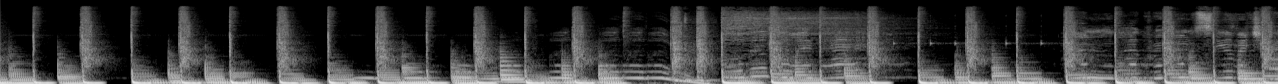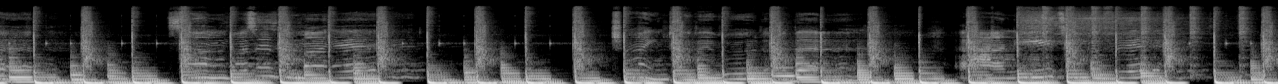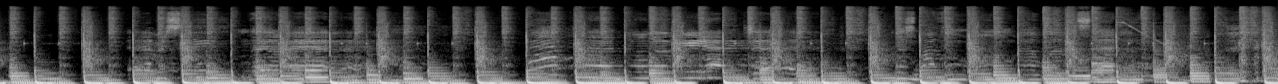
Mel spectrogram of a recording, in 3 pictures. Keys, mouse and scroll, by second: 2.5 Tab, 3.1 ctrl+Tab, 5.0 click, 5.0 middle click, 5.0 right click, 5.9 alt+h, 6.1-9.6 shift+drag, 6.8 middle click, 6.8 right click, 7.7 middle click, 7.7 right click, 9.6-12.5 middle drag, 12.5 click, 12.6 w, 13.6 click, 14.0 shift+s, 15.5-19.0 middle drag, 19.0 right click, 19.1-20.8 middle drag, 19.4 shift+Tab, 20.8 right click, 20.9-22.7 middle drag, 21.3 g, 22.7 right click, 22.8 alt+middle click, 23.4 alt+right click, 23.4-25.7 alt+middle drag, 24.0 g, 25.0 Tab, 25.7 right click, 25.7-28.9 middle drag, 26.7 Tab, 28.9 ctrl+shift+s, 29.2 middle click, 29.5 middle click, 29.7 shift+middle click, 30.2-32.1 ctrl+middle drag, 32.9-36.1 shift+middle drag, 36.1 middle click, 37.9 middle click.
